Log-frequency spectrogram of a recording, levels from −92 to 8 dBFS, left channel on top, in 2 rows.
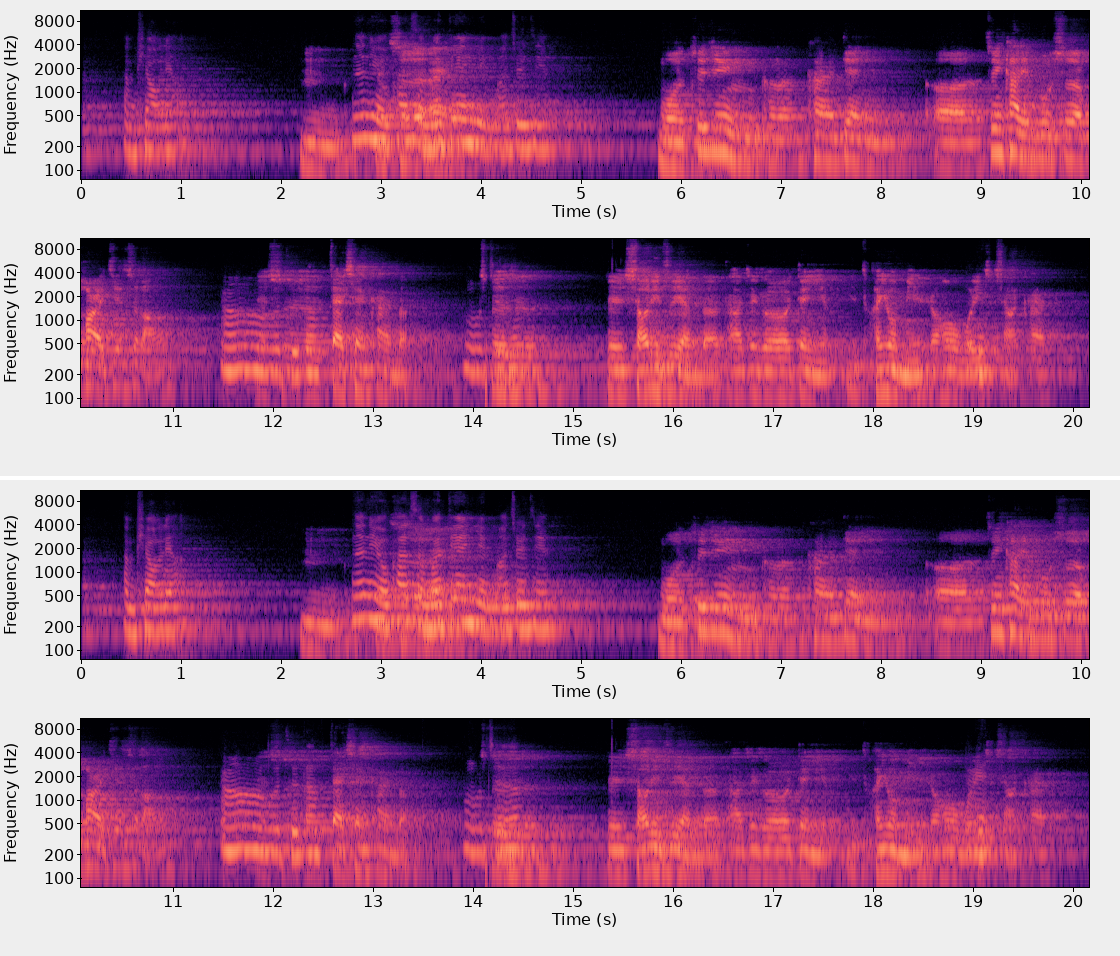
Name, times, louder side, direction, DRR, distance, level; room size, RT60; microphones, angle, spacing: voice 1, 0.4-1.1 2.7-4.7 11.5-12.5 13.9-14.5 18.9-19.2, right 1 dB, 40° right, 7 dB, 1.4 m, -21 dB
voice 2, 2.2-3.7 5.8-11.0 11.8-13.4 14.1-14.8 15.3-19.8, left 3 dB, 75° left, 8 dB, 1.1 m, -23 dB
22.5 x 20.0 x 8.2 m, 2.6 s
head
